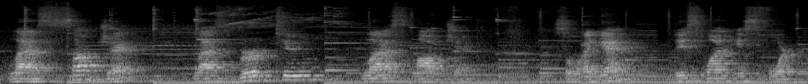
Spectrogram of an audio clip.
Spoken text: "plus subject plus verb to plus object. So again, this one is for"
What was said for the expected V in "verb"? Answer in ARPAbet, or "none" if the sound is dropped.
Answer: V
